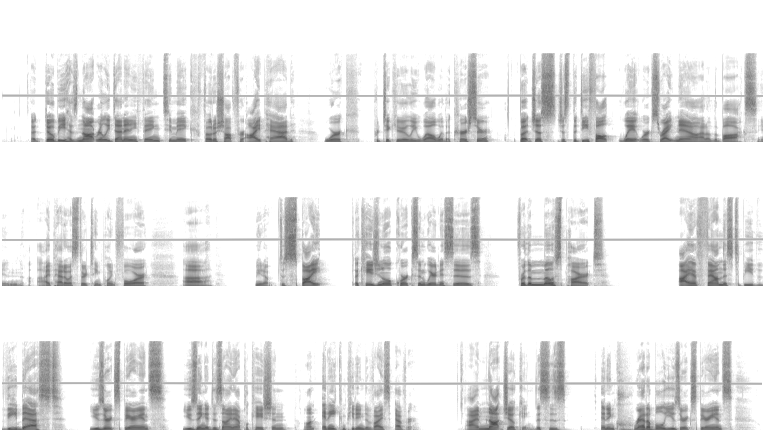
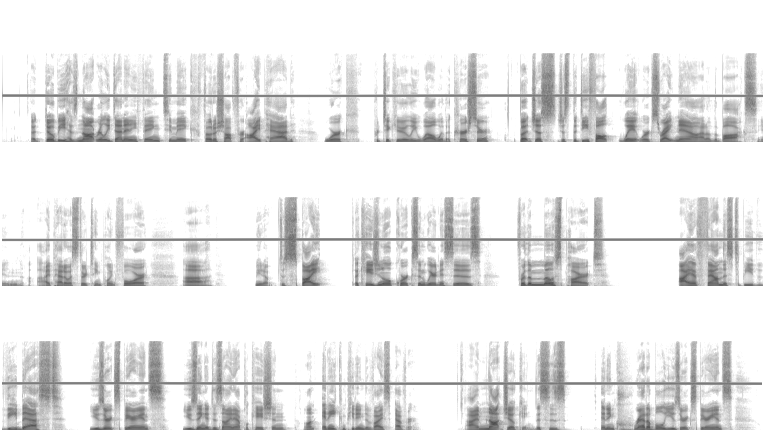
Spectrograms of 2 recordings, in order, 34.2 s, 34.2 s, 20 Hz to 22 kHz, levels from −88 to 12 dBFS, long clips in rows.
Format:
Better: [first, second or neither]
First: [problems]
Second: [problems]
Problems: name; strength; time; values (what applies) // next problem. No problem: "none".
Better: first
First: high-pitched whine; faint; throughout; 7.5 kHz, 30 dB below the speech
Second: high-pitched whine; loud; throughout; 7.5 kHz, 7 dB below the speech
